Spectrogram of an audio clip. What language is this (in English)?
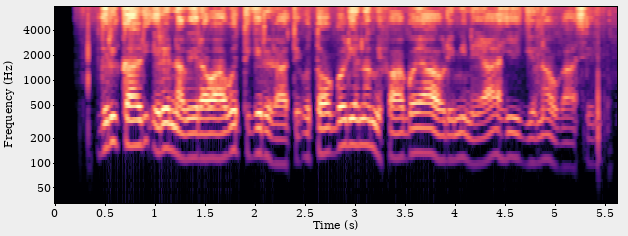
Kikuyu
